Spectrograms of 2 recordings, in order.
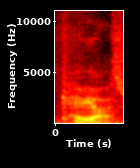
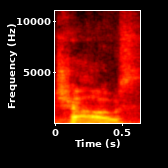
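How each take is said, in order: First: The word is pronounced in the ordinary way. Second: The word is pronounced in a deliberately altered way.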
